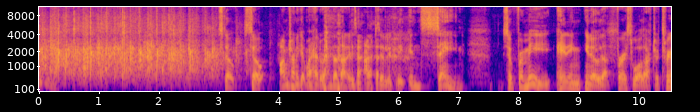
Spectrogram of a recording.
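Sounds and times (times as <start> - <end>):
applause: 0.0 - 3.8
speech: 3.1 - 10.5
laughter: 4.6 - 6.3.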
